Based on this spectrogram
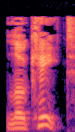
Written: locate

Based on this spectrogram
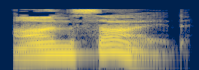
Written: onside

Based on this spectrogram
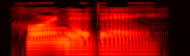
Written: hornaday

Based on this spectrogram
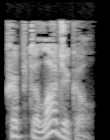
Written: cryptological

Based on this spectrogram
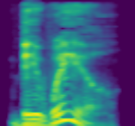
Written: bewail

